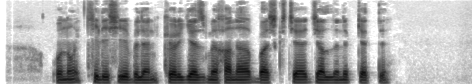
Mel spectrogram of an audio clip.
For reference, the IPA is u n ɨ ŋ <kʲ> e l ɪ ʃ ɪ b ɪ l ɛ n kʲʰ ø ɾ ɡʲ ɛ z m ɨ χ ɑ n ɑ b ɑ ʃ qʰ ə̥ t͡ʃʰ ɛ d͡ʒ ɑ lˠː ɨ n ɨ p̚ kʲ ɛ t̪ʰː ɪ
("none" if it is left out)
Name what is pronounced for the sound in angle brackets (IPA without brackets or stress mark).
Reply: kʲʰ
